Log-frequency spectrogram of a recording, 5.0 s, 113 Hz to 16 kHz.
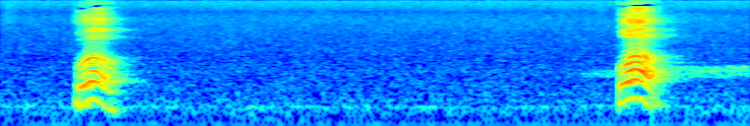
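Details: Blu, a male blue Scottish Fold cat living in New York City, born March 2012, is teased indoors to keep him from falling asleep; two short arched meows, about three and a half seconds apart, break a quiet room.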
